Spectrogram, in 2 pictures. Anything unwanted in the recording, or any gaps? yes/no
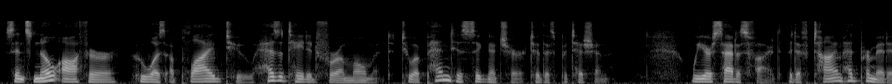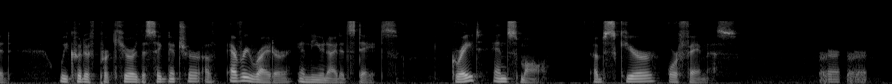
yes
